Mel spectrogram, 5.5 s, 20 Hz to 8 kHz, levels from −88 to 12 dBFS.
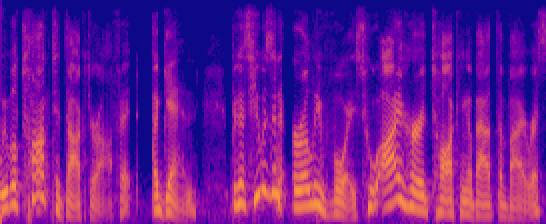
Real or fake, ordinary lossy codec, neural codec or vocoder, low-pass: real; Opus, 32 kbps; none; 7.2 kHz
